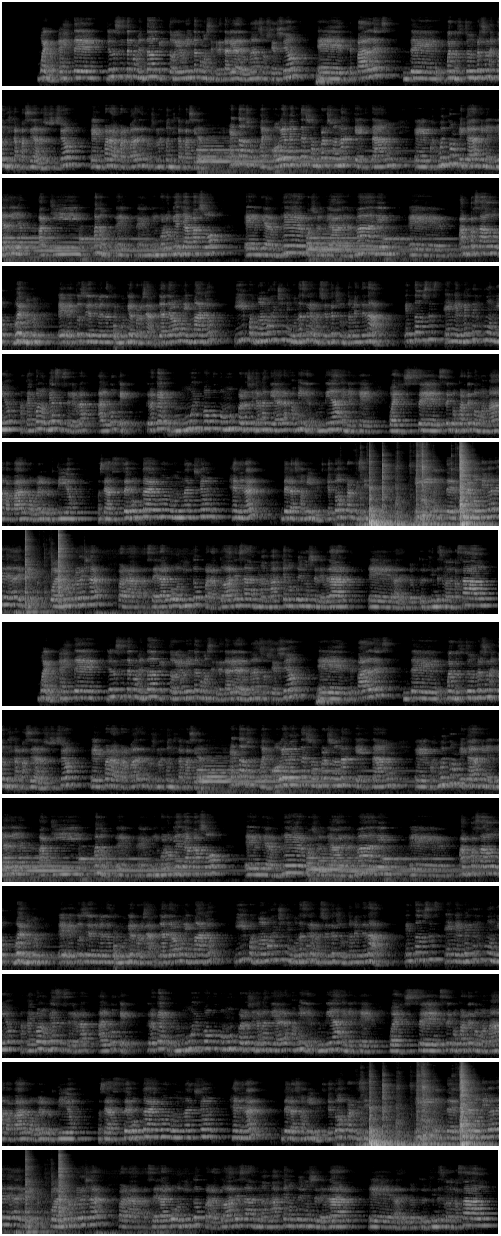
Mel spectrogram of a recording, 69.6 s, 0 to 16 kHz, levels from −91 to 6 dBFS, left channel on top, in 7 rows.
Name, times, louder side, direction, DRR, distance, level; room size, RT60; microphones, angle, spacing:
voice 1, 0.7-5.9 6.3-7.7 8.0-11.4 11.7-14.0 14.5-17.8 18.2-20.3 20.6-24.1 24.7-27.7 28.0-30.6 30.9-34.0 34.5-37.4 37.9-40.0 40.2-42.3 42.6-47.1 47.5-51.1 51.6-53.9 54.2-54.8 55.3-57.2 57.9-60.3 60.6-61.6 62.0-66.5 67.0-69.2, left 1 dB, 90° left, -2 dB, 0.9 m, -44 dB
sound 1, 13.8-18.6 19.9-24.2 24.5-25.5 26.0-30.9 32.0-32.1, right 2 dB, 20° right, 0.8 m, -49 dB
sound 2, 56.4-56.5 56.8-59.6 59.9-60.9 61.3-61.6 62.4-62.9 63.3-63.4, left 1 dB, 40° left, 0.5 m, -37 dB
2.8 x 2.4 x 3.9 m, 1.1 s
head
